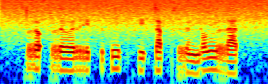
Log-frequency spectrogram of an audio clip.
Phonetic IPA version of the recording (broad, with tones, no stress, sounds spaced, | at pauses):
k r ɔ˥˩ ʔ p r ɤː˦˥ r i˨˩ t̚ ʔ ɯ˦˥ k̚ ŋ u˥˩ k̚ pʰ i˨˩ ʔ t a˦˥ p̚ kʰ r o˩˦ n j ɔː˥˩ ŋ r a˨˩ t̚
